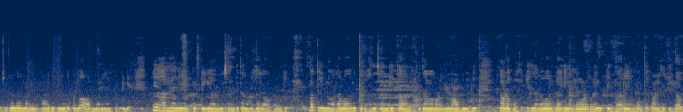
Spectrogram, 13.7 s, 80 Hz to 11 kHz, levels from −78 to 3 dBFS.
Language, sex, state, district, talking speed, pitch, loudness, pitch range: Kannada, female, Karnataka, Gulbarga, 90 wpm, 225 Hz, -13 LUFS, 220-235 Hz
